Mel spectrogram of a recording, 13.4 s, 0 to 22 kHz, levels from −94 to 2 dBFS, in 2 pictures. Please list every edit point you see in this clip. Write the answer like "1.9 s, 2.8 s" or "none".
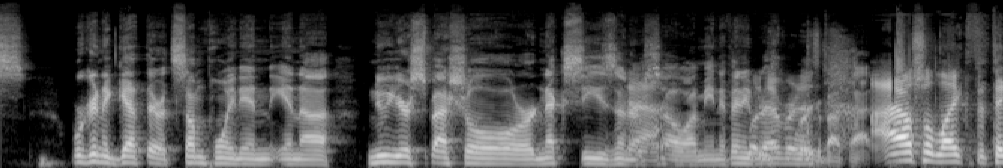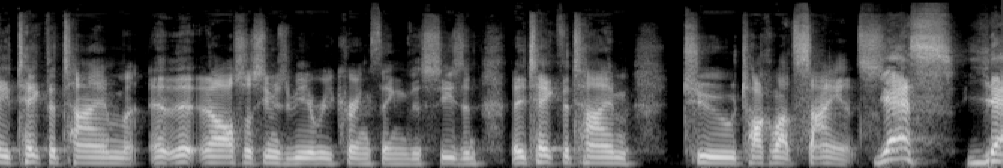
none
